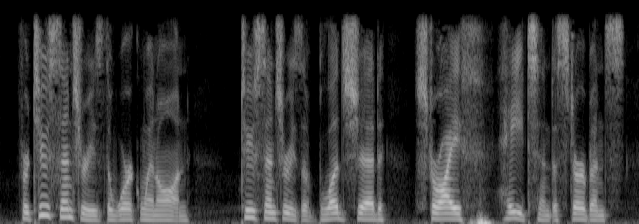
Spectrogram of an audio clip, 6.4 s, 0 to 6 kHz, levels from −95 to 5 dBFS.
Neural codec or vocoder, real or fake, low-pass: none; real; 5.4 kHz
